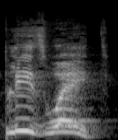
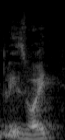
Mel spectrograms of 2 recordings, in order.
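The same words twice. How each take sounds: First: Loud, high shout after someone; acted urgent yell; urgent calling out. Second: Said in the usual way. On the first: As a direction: cry out to stop someone running away. Acted calling after man running away.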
